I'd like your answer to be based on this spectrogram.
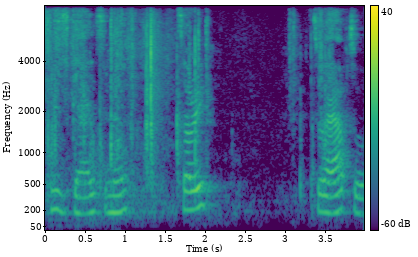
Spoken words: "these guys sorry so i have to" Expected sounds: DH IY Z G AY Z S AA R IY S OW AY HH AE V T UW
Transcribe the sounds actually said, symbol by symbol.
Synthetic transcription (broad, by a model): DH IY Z G AY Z S AA R IY S OW AY HH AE P T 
